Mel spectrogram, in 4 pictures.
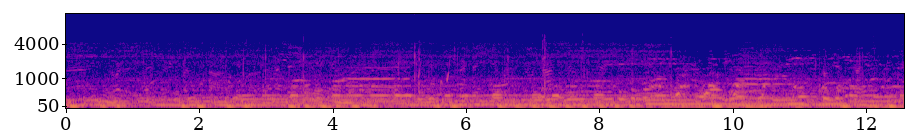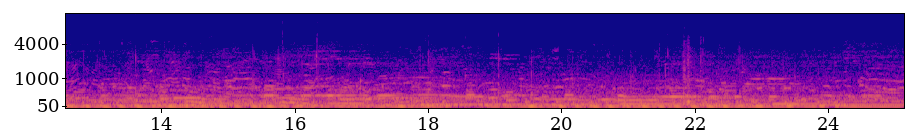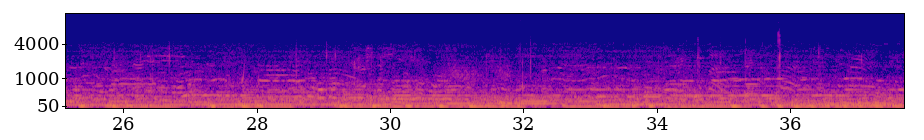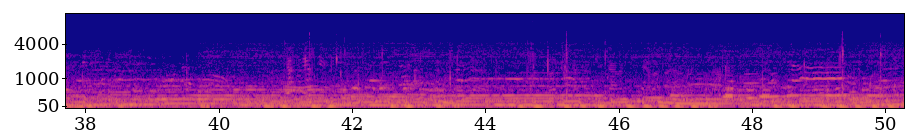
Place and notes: Ambience at Zelífest music festival. Band playing in the background, water in pond plashing gently, quick drum soundcheck, human sounds.
Zoom H2n, 2CH, handheld.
